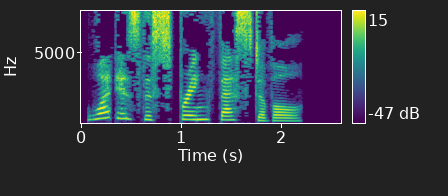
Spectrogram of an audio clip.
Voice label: low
